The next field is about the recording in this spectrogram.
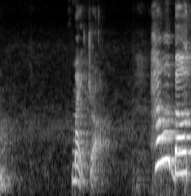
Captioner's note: mic drop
